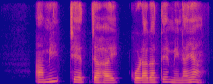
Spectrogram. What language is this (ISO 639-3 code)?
sat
